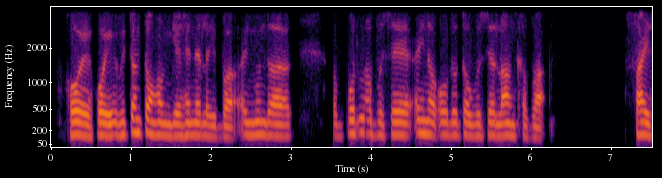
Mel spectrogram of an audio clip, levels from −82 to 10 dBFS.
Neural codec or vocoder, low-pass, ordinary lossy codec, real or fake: none; 3.6 kHz; Opus, 24 kbps; real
